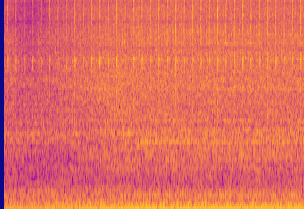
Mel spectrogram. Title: Ticking sound at Rickover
